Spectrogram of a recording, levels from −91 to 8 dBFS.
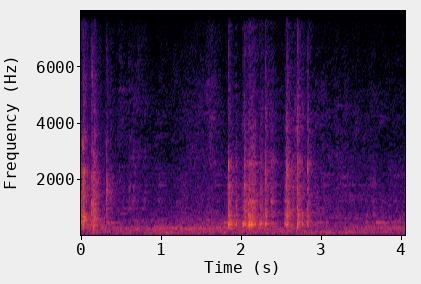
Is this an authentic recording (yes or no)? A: yes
